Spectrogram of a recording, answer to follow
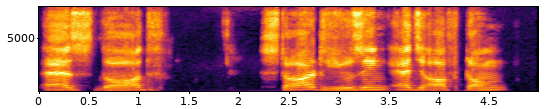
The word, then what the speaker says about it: ضاد: is ضاد pronounced as dod. Start using edge of tongue touching gums of upper molars. جی پھر بیان کیجیے. The ضاد pronounced as dod.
